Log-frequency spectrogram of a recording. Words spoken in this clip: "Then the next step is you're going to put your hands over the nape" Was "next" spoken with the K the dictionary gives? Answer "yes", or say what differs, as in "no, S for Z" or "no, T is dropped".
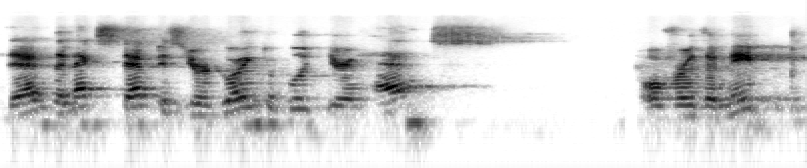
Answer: yes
